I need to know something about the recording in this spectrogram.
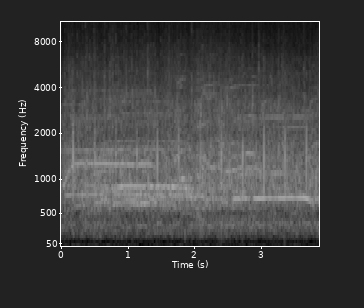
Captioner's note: audience cheers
